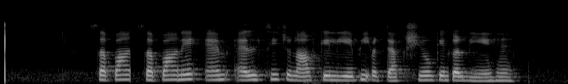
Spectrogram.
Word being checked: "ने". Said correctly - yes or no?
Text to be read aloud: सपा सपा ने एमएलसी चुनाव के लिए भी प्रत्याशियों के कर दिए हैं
yes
